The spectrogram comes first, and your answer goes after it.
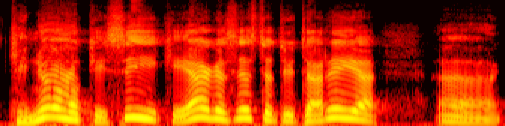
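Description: A man's voice: high-pitched, very animated, slow pace, voice pushed up, heavily acted. A man voicing a nagging parent who scolds a child, in a sermon. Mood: scolding.

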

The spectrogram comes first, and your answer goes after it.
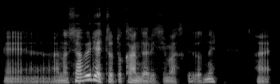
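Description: A man's voice: a bass voice, sing-song, racing, gravelly, no room sound, studio quality. An older man missing his front teeth gives a casual, humorous, rambling monologue, chatty and self-deprecating. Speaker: speaker giving talks on Buddhist sayings.

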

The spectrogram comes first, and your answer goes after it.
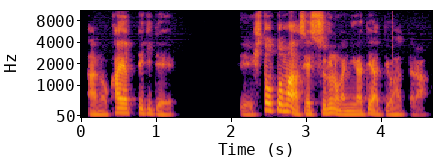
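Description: A middle-aged man with a Kansai accent, chatting as a podcast guest and explaining his work in an animated, storytelling way. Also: on the low side, fairly quick, breathy edge. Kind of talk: casual podcast chat.

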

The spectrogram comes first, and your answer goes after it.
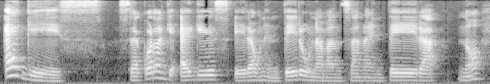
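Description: Slow, low-voiced woman teaching a language. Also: lively intonation. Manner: slow, deliberate, stretching out words for learners. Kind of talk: radio language lesson.

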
